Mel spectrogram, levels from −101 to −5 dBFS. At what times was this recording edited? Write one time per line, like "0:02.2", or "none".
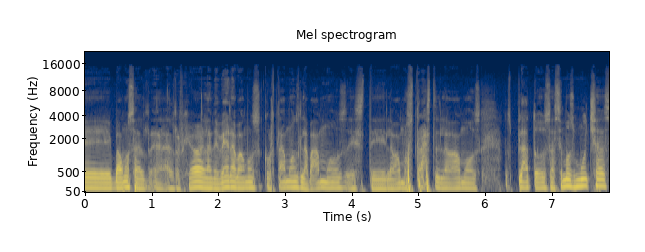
none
